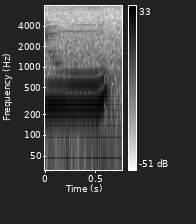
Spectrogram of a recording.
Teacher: वाव साकिन है, वाव साकिन से पहले पेश आ रहा है, वाव मद्दा हो रहा है, लिया तो वाव मद्दा को एक अलिफ यानी 2 हरकत के बराबर खींच के पढ़ेंगे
